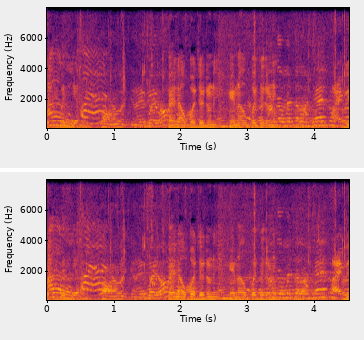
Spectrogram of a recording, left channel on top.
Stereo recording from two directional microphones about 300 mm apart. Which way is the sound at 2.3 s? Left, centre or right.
Centre.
